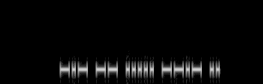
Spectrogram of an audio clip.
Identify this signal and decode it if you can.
Morse code, heard as a keyed tone, about 40 wpm, 700 Hz. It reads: KM5QI
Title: USA Call Signs - 5 Characters - Repeated 3x - 40wpm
